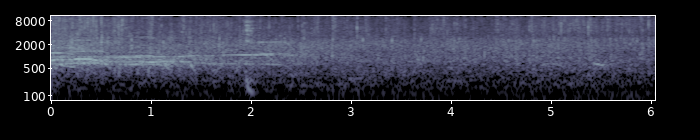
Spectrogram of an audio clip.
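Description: An audience applauds those who are proud of their young people, a dense, steady wash of clapping that stays fairly even throughout, slightly fuller at the start, with a few brief whistles or cheers mixed in.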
